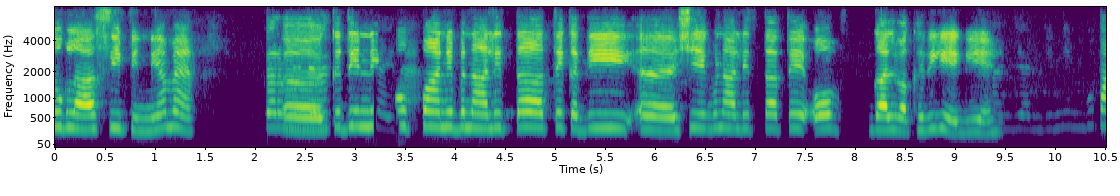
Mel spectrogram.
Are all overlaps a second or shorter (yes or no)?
no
